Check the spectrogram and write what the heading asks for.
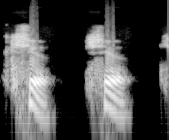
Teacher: हम पहले क की स्वर रहित ध्वनि निकाल लेंगे और उसके साथ षटकोण को जोड़ देंगे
